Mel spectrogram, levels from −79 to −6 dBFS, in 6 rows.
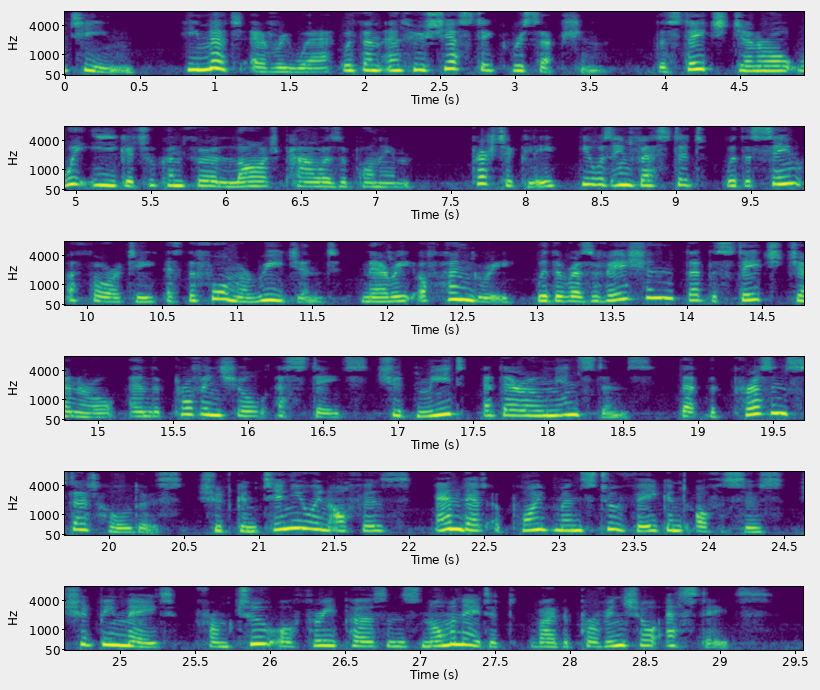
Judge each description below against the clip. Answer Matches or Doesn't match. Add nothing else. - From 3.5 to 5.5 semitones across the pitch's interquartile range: Matches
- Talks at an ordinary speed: Matches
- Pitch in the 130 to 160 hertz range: Doesn't match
